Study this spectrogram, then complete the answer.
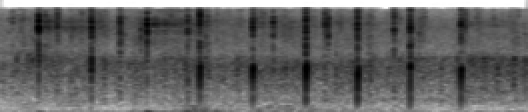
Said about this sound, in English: Let's clap our hands for him.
